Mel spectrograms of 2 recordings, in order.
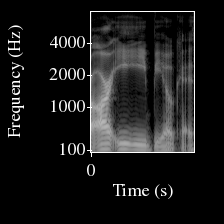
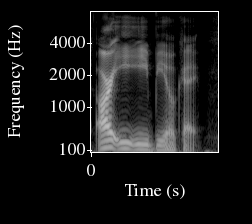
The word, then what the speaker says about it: Reebok: alright excuse me did i say r-e-b-o-k or r-e-e-b okay r-e-e-b-o-k uh r-e-e-b-o-k fairly popular maybe becoming less popular i don't know that is pronounced let me see if i can pop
